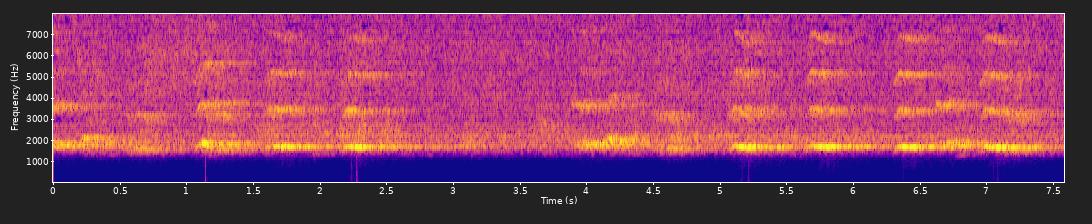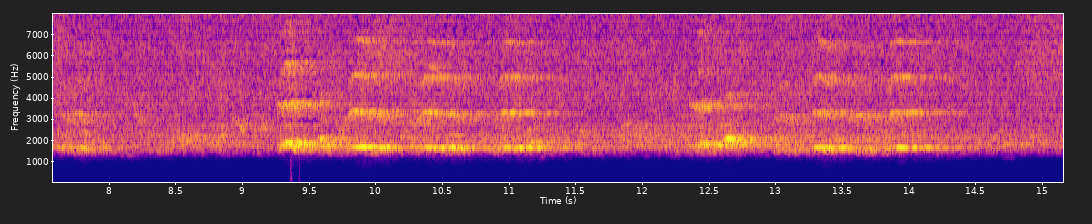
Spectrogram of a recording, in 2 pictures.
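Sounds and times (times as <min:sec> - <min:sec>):
toucan calls: 0:00.0 - 0:02.8, 0:03.9 - 0:08.0, 0:09.3 - 0:11.5, 0:12.3 - 0:14.4.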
